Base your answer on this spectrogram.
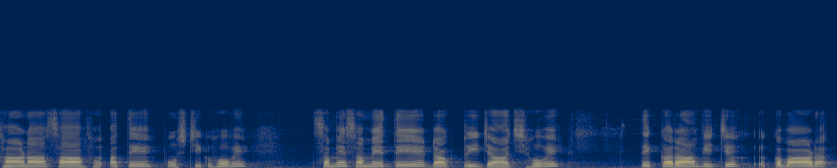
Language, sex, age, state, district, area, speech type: Punjabi, female, 45-60, Punjab, Ludhiana, urban, spontaneous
